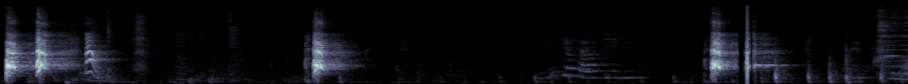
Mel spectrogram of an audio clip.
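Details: Cavalier King Charles Spaniels in a home kitchen where mothers, puppies and occasional fathers gather on a cloudy Monday morning; a quick double bark opens, a single bark follows three seconds later, then another bark amid clicks and knocks.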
